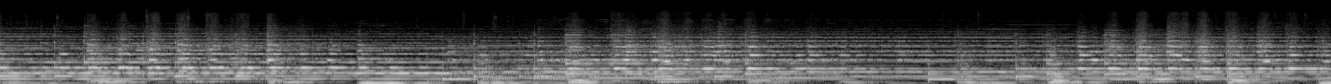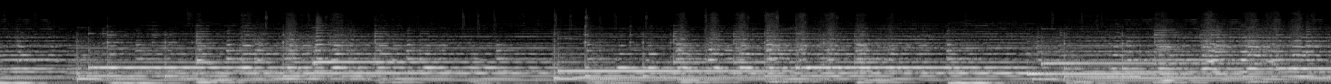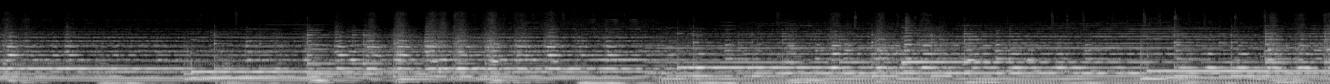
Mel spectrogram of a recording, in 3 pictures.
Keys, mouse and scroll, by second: 18.4 double click, 27.0-27.7 typing.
